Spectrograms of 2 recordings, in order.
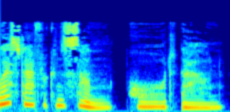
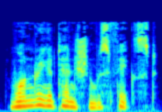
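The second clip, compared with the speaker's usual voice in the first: plain reading voice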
